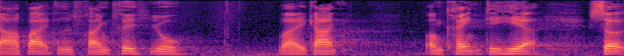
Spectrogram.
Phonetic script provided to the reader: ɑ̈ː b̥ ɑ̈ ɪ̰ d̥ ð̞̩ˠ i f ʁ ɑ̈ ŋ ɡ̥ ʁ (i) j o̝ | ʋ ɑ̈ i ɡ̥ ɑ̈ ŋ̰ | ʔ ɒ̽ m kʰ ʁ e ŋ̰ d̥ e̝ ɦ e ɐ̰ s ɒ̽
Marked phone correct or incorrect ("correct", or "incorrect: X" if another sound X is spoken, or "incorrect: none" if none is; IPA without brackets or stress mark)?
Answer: correct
